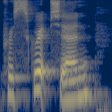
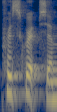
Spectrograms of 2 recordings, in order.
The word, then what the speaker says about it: prescription: But the first syllable sounds like this. Well, actually, prescription. But a lot of people say it like this. Prescription. And I think that happens because they're they're putting the stress in a different place. They're putting the stress here and making that a schwa, prescription.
